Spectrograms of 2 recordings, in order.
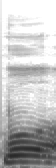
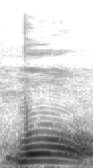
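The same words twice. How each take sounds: First: The syllable sounds light, without pouted lips. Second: The syllable sounds thick, with pouted lips. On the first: The speaker calls it right. "harusnya bu" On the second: The speaker calls it wrong. "bacanya manyun jadi bu, bu sirat, jadi tebal"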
